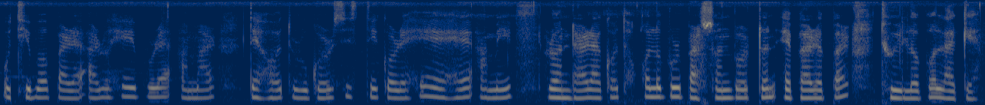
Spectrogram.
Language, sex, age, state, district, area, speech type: Assamese, female, 18-30, Assam, Chirang, rural, spontaneous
